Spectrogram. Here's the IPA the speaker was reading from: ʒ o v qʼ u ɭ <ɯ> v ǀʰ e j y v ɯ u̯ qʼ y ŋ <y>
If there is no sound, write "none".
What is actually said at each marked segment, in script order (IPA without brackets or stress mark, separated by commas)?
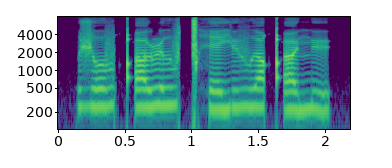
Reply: ɯ, y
